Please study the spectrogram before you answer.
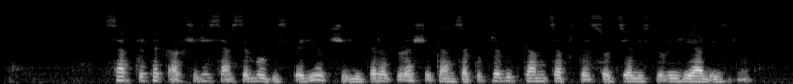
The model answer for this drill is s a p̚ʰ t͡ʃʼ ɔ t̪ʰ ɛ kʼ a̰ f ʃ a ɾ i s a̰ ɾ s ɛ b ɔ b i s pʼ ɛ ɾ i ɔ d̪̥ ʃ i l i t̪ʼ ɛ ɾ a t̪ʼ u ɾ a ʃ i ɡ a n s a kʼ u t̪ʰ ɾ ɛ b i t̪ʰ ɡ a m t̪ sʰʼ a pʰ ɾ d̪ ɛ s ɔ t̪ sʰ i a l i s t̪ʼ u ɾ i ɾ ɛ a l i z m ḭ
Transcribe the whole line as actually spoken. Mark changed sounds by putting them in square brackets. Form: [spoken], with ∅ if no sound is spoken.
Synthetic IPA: s a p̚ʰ t͡ʃʼ ɔ t̪ʰ [a] kʼ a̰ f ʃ [i] ɾ i s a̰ ɾ s ɛ b ɔ b i s pʼ ɛ ɾ i ɔ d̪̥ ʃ i l i t̪ʼ ɛ ɾ a t̪ʼ u ɾ a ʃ i ɡ a n s a kʼ u t̪ʰ ɾ ɛ b i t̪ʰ ɡ a m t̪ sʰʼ a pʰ ɾ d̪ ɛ s ɔ t̪ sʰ i a l i s t̪ʼ u ɾ i ɾ ɛ a l i z m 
